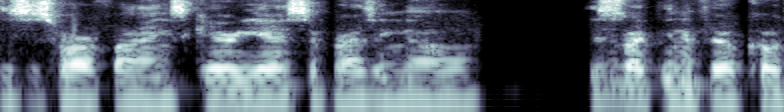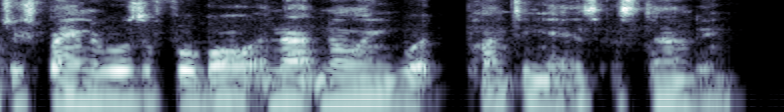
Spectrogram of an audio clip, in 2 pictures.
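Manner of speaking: normal talking voice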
